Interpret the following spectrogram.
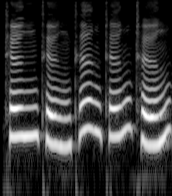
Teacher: จัตวา ถึงก็เช่นกันไม่มีรูปวรรณยุกต์เลยและเป็นคำเป็นด้วยเสียงของมันก็คือจัตวา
